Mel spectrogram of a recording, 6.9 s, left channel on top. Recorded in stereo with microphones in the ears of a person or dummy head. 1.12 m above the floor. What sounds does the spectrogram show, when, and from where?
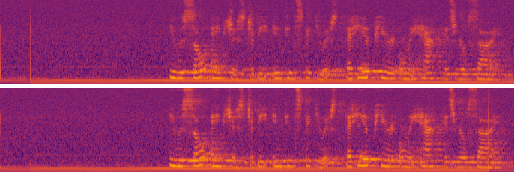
2.3 s a woman speaking: 5° right (ahead or behind), 6.5 m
